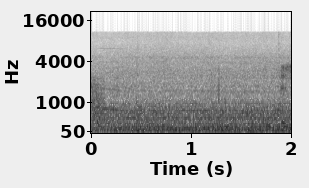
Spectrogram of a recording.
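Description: A steady rushing noise with no clear pitch, strongest in the low end, on a live broadcast audio feed.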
